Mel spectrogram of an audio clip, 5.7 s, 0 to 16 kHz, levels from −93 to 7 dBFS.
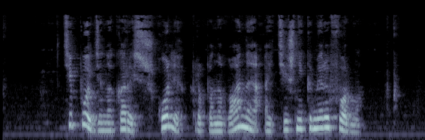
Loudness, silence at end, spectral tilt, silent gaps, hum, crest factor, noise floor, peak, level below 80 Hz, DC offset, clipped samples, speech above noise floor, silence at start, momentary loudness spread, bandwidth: -26 LUFS; 0.4 s; -6 dB/octave; none; none; 18 dB; -66 dBFS; -8 dBFS; -64 dBFS; under 0.1%; under 0.1%; 41 dB; 0.85 s; 12 LU; 11.5 kHz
